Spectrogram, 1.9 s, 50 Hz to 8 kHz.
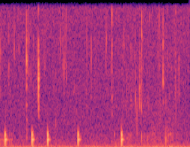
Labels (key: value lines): label: biophony, knock croak
recorder: SoundTrap 300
